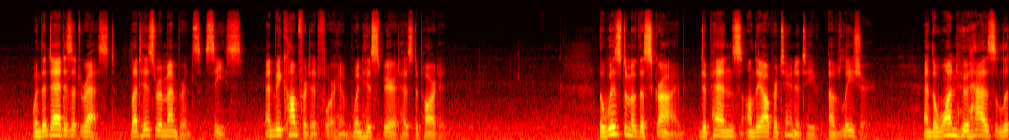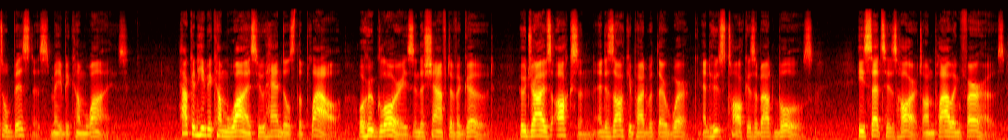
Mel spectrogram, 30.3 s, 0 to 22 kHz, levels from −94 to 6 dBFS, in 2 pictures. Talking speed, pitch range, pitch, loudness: 160 wpm, 115-150 Hz, 130 Hz, -26 LUFS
